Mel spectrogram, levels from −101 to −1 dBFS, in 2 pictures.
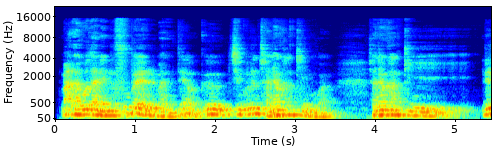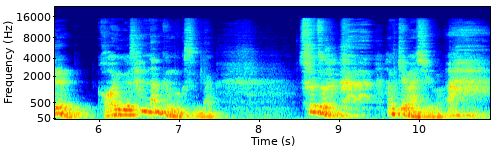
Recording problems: off-mic speech; far
room echo; noticeable; dies away in 0.4 s

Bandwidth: 15 kHz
